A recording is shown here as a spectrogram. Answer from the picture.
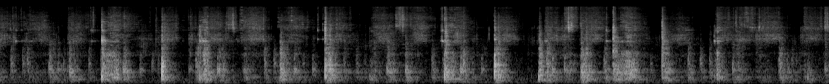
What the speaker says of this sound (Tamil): அப்படியே வெறும் வடைச்சட்டிலே வறுத்துக்கலாம்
